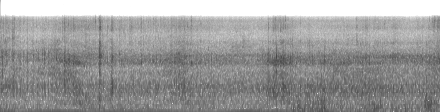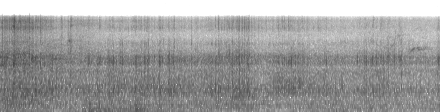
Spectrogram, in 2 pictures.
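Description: Skateboard wheels rolling over street asphalt, a steady rumble, with wind buffeting the microphone.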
